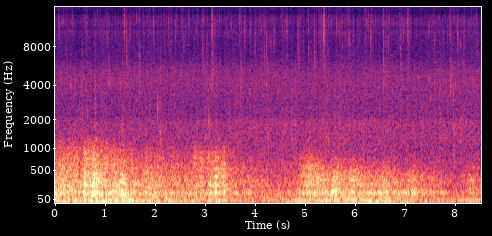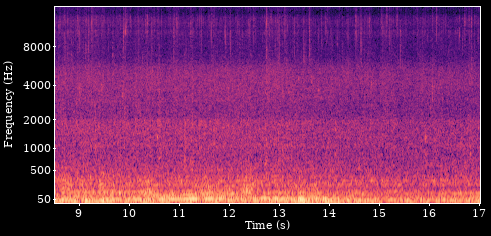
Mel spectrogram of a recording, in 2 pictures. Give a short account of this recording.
Recorded on a roofterrace. Thunder: Rose ringed parakeets and pigeons are eating but eventually they flee the rain that turns into hail a few minutes later. You can also hear the Carillon of the Grote Kerk. Binaural recording.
